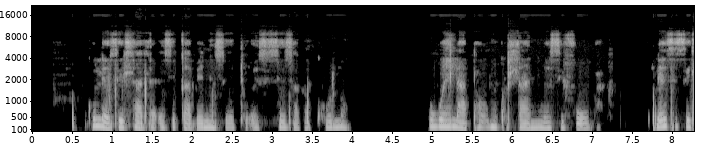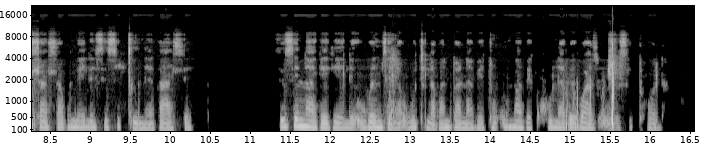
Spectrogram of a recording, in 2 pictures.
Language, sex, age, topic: North Ndebele, female, 36-49, health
